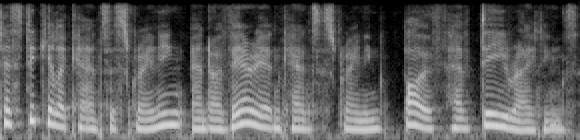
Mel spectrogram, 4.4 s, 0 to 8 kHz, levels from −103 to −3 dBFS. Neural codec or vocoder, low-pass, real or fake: codec, 16 kHz, 16 kbps, FreqCodec, smaller model; 7.2 kHz; fake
